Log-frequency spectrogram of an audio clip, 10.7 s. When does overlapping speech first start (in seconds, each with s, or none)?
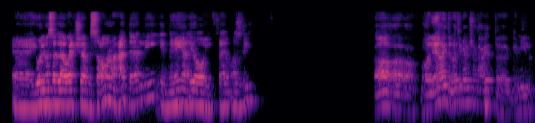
none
